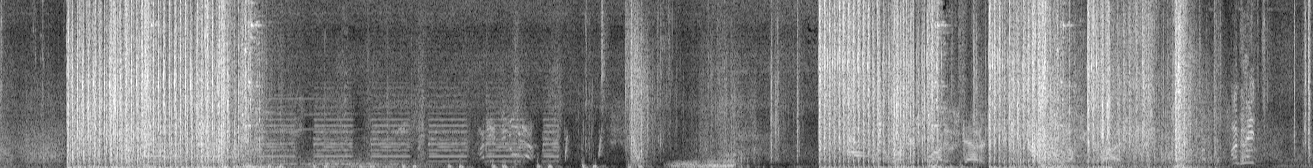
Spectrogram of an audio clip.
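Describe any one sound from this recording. A rifle fires in rapid bursts of loud shots.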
